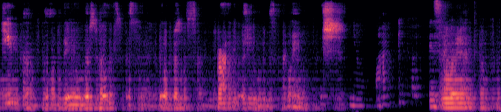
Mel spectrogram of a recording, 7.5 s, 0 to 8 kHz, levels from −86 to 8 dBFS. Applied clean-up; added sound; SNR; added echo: neural mask model DeepFilterNet 3.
